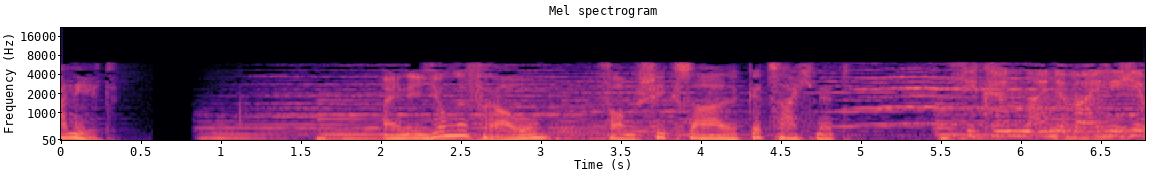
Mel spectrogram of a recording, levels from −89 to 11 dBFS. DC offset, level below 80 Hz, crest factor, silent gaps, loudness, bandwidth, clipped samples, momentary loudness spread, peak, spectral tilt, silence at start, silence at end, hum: under 0.1%; -32 dBFS; 14 dB; none; -19 LUFS; 6.4 kHz; under 0.1%; 14 LU; -4 dBFS; -4 dB/octave; 0 s; 0 s; none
